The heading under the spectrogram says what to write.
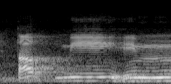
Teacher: Ababil mad arid lis sukun. Tarmihim, ra mati dengan baris atas, tar tebal dipanggil tafkhim.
